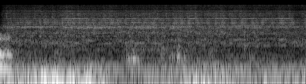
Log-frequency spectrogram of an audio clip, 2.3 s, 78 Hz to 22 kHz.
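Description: Tsunami SaltX 4000 spinning reel working under the strain of a hooked tarpon: a steady mechanical whirr from the reel as line is worked against the drag, with a low rumble of wind underneath.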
